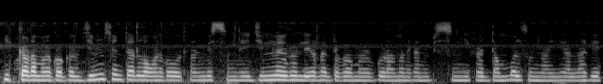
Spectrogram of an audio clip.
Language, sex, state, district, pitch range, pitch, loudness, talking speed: Telugu, male, Andhra Pradesh, Sri Satya Sai, 185-195 Hz, 190 Hz, -20 LUFS, 210 wpm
